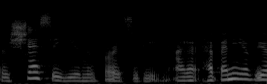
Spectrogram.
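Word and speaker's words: Ashesi: There's one of the most amazing universities that is called a Shesi University.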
